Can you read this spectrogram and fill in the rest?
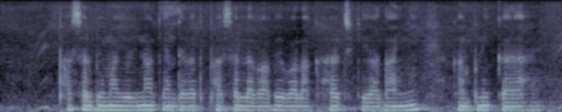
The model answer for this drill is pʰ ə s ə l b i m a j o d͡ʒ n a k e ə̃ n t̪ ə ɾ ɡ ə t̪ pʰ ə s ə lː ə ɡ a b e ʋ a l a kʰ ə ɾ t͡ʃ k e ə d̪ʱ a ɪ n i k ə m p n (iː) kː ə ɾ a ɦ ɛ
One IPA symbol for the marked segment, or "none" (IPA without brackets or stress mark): i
